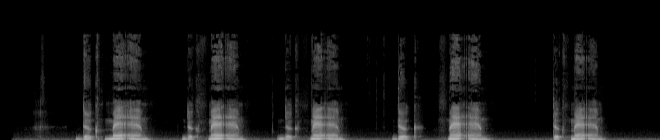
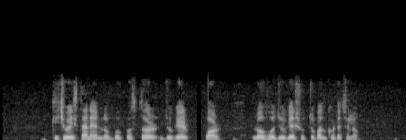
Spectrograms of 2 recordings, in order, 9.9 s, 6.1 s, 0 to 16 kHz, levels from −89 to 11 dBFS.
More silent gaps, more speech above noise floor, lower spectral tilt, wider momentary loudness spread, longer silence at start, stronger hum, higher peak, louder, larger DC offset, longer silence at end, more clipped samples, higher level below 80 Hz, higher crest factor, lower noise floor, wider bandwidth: second, none vs 2.97-3.02 s; second, 33 dB vs 40 dB; about the same, -7 dB/octave vs -6 dB/octave; first, 18 LU vs 9 LU; first, 1.15 s vs 0.65 s; neither; second, -6 dBFS vs -2 dBFS; second, -26 LUFS vs -21 LUFS; neither; about the same, 0.8 s vs 0.75 s; neither; first, -44 dBFS vs -54 dBFS; about the same, 22 dB vs 20 dB; about the same, -58 dBFS vs -60 dBFS; first, 12.5 kHz vs 7.4 kHz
